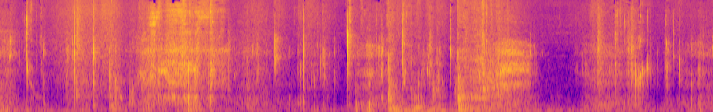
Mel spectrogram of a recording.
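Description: Close-miked eating of a strawberry shaved-ice dessert (bingsu): chewing and crunching shaved ice and strawberries, with a wooden spoon scraping and scooping up more shaved ice. There are two thicker spells of crunching or scraping, about two seconds in and about six seconds in.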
